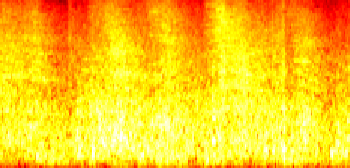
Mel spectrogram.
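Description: Many karate students kicking fast at once: the swish and snap of their gi trousers and sleeves, a steady, dense clatter of overlapping snaps.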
